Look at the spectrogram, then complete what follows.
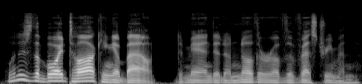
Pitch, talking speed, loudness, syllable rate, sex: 110 Hz, 180 wpm, -19 LUFS, 5.7 syllables/s, male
